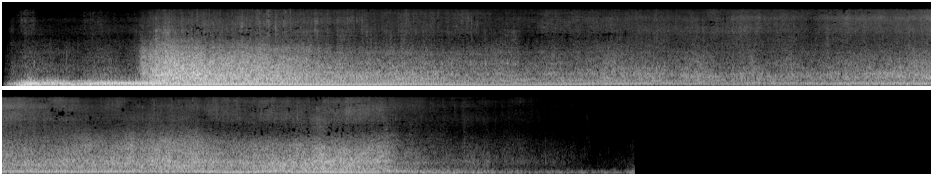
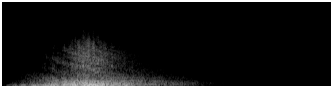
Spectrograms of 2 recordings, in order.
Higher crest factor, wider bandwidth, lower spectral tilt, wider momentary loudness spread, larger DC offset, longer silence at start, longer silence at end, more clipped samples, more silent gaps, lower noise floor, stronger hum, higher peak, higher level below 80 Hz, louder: about the same, 20 dB vs 18 dB; first, 15.5 kHz vs 4.5 kHz; second, -6 dB/octave vs -9.5 dB/octave; second, 14 LU vs 22 LU; neither; about the same, 0.05 s vs 0.15 s; first, 2.95 s vs 1.65 s; neither; neither; second, -45 dBFS vs under -90 dBFS; neither; first, 0 dBFS vs -12 dBFS; about the same, -34 dBFS vs -32 dBFS; first, -19 LUFS vs -29 LUFS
